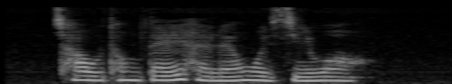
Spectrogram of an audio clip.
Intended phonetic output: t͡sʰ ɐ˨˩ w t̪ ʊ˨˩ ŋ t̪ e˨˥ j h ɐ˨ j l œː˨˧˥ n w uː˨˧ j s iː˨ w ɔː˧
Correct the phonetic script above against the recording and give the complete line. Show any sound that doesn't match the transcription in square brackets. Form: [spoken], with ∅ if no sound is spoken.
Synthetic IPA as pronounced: t͡sʰ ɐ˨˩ w [t̪ʰ] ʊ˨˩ ŋ t̪ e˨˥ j h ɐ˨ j l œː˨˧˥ [ŋ] w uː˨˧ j s iː˨ w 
